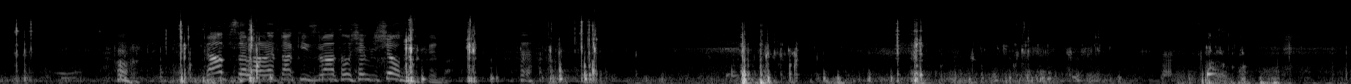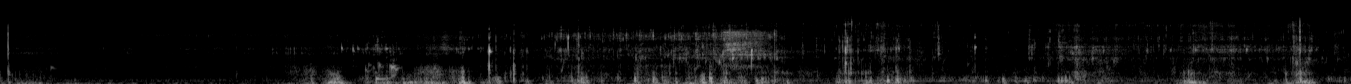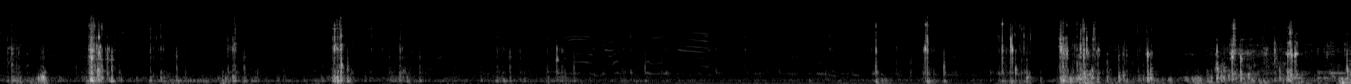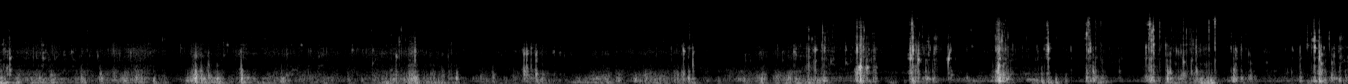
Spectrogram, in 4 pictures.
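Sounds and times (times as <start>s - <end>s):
water sloshing and splashing: 0.0s - 14.3s, 16.2s - 54.0s.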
